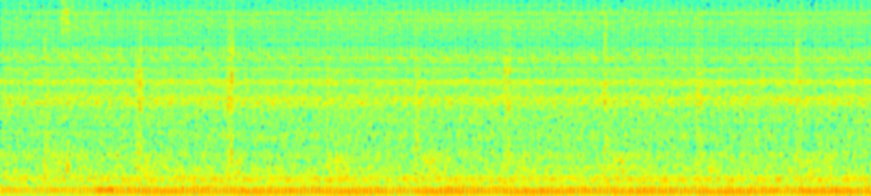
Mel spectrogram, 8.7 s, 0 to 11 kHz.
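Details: BMW 430i xDrive with B46/B48 4-cylinder, on cold start in cold weather: at idle a sharp knock repeats about every half second over the engine's hum. Abnormal cold-start knocking, source not yet identified.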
